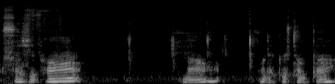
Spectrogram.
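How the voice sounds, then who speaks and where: The pace is very slow and the intonation fairly even. A man talks in a somewhat breathy voice. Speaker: let's play gamer. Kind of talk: gameplay commentary.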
